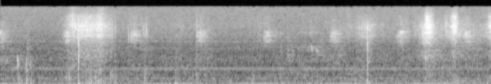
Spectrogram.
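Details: Snuggling indoors, the cat Tommy keeps up a continuous deep purr for most of the stretch, a droning low hum that stops near the end, accompanied by bursts of fur rustling and small clicks.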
